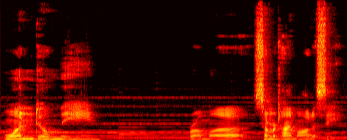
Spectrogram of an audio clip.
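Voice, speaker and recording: A man's voice: fairly low pitch, flat delivery, a little slow. A man giving casual, laid-back let's play commentary as a gaming streamer. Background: game music.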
